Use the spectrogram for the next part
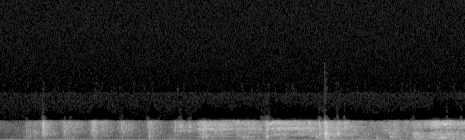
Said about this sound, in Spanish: El mastín gime lastimero al tiempo que rasca con una pata en el piso donde hay cuerdas rotas.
